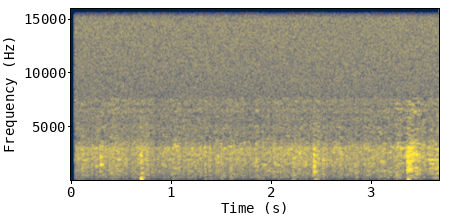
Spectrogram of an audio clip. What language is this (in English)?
Pashto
